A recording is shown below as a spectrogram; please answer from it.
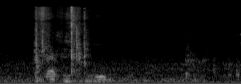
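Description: A few short clicks and a brief faint voice sound close to the microphone, about half a second to a second in, then a low steady hiss.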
